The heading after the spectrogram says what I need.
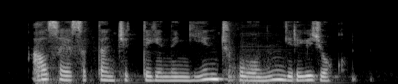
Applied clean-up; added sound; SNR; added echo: neural separator model SepFormer DNS4.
